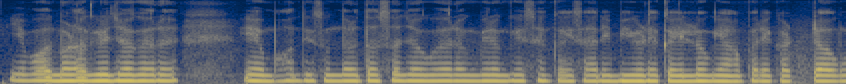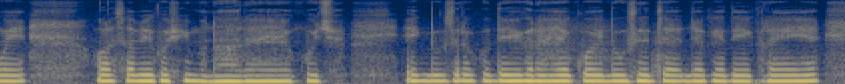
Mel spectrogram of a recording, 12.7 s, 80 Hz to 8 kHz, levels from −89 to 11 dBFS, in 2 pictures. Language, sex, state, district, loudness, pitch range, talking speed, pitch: Hindi, female, Bihar, Lakhisarai, -14 LUFS, 195-205 Hz, 215 wpm, 200 Hz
